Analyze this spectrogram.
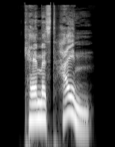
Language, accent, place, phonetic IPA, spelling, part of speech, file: German, Germany, Berlin, [ˌkɛːməst ˈhaɪ̯m], kämest heim, verb, De-kämest heim.ogg
- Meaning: second-person singular subjunctive I of heimkommen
